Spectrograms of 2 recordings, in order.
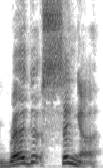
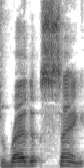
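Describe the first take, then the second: First: The name ends with an audible final vowel. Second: The name ends without the final vowel.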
